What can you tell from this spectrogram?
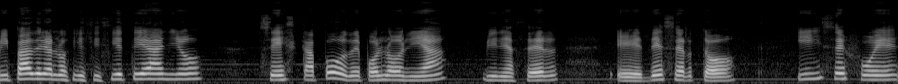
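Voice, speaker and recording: A woman speaks at a very slow pace with ordinary pitch variation. The sound is dry and close, with no echo. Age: 80s+. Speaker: grandmother telling family history. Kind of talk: oral history interview.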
